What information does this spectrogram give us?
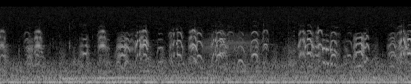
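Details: Several terns calling together on a sandspit at Murrell's Inlet, South Carolina, in April 2017, picked up with a parabola microphone: dense raspy, nasal notes tumbling over one another, with constant low background roar.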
